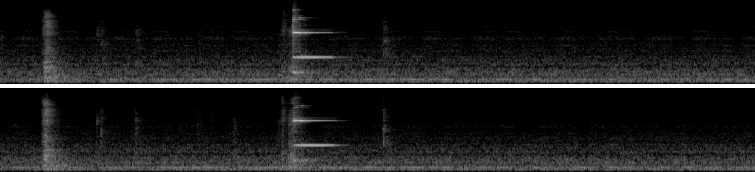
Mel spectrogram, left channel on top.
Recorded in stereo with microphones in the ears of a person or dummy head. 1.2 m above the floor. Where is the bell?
50° left (ahead or behind), 0.5 m.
